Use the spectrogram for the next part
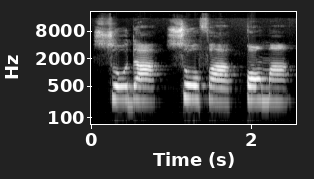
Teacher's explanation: the tongue is said to be in the neutral position as we pronounce this vowel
